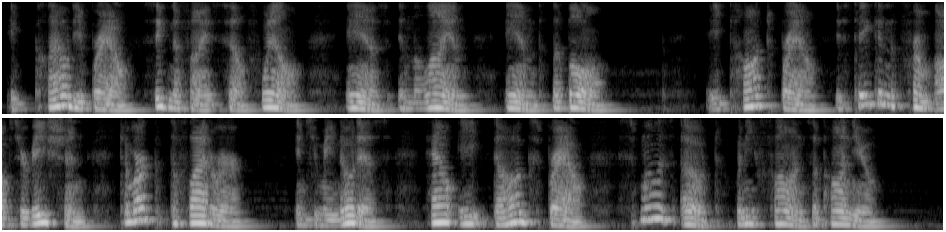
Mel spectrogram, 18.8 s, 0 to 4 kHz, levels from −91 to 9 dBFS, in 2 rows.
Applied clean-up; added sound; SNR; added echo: none; none; none; reverberation time 0.3 s.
